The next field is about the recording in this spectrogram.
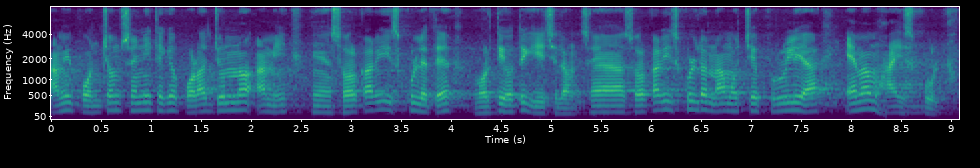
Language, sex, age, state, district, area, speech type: Bengali, male, 30-45, West Bengal, Purulia, rural, spontaneous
